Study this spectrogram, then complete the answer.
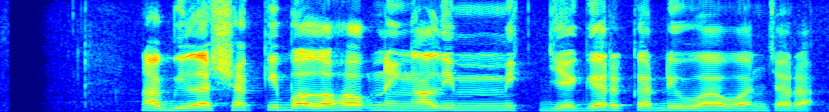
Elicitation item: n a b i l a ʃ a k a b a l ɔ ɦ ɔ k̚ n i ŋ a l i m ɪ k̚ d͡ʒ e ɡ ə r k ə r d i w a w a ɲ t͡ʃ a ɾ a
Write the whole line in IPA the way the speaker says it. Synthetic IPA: n a b i l a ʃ a k i b a l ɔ ɦ ɔ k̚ n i ŋ a l i m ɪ k̚ d͡ʒ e ɡ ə r k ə r d i w a w a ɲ t͡ʃ a ɾ a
